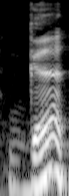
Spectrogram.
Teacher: G também é oclusiva, só que agora o ponto de articulação é a parte posterior da língua encostando no véu palatino. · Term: oclusiva velar sonora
